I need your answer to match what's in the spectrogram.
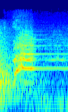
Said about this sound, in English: And we cut outside the boat to hear his scream from a distance.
